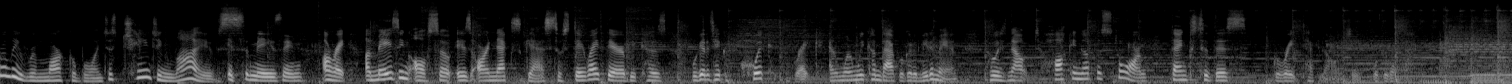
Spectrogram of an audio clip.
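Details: Adult woman speaking; normal speech.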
